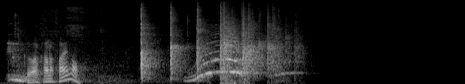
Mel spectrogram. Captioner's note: applause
